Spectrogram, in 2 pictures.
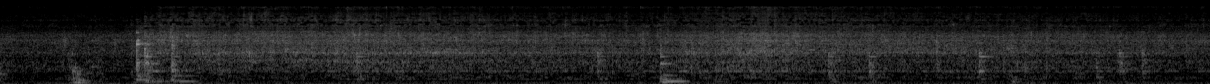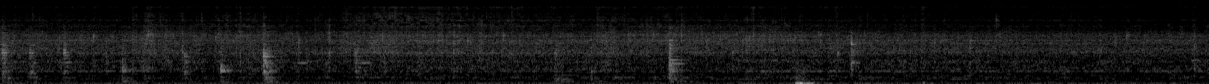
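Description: Julienned potato strips sizzling in hot oil in a nonstick wok, with scattered clicks and scrapes of a spatula as they are scooped out into a bowl. The sizzle grows a little quieter toward the end as the pan empties.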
